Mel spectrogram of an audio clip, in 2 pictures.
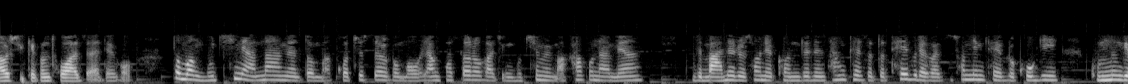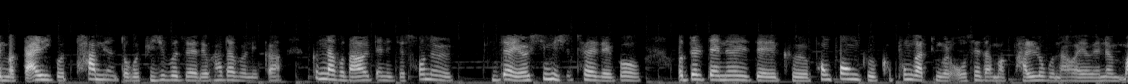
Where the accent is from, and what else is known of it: North Korea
